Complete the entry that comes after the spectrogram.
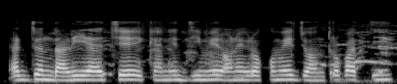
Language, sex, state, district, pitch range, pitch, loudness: Bengali, female, West Bengal, Paschim Medinipur, 205-215 Hz, 210 Hz, -15 LUFS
